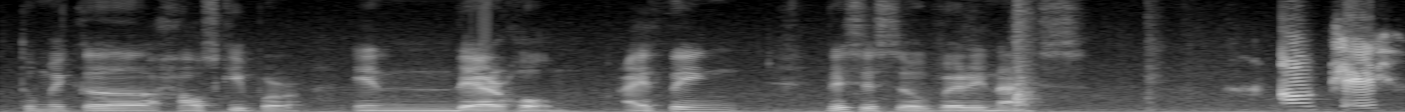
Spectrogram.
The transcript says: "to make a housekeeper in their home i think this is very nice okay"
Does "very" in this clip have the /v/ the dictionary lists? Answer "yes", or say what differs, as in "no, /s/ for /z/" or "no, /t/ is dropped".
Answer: yes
